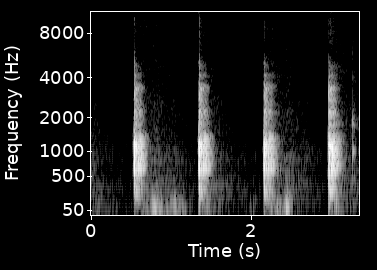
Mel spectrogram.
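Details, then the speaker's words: Megaphone loudspeaker with two batteries that won't stay on, though the charger shows full charge: each press of the power button gives one sharp tick and it shuts off; batteries suspected discharged. "यह टिक टिक की आवाज आ रही है। एक बार दबाकर छोड़ दे रहे हैं। तो एक बार टिक से आवाज करके और बंद हो जा रहा है।"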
